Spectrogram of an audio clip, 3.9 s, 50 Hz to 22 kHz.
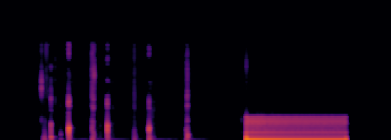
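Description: A single steady telephone ringing tone, a buzzy one-second hum with strong harmonics, preceded by a quick series of short clicky dialing blips, as a call from Radio 24 in Copenhagen is put through to The Mokka Café via an automated phone menu; no voices.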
